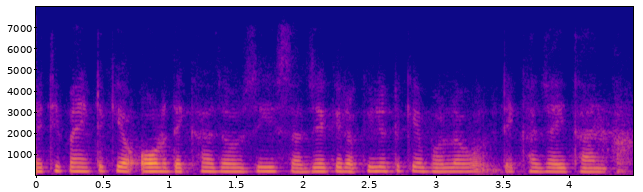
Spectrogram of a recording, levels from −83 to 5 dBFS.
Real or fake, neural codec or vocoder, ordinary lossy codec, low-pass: fake; codec, 24 kHz, 0.5 kbps, DualCodec; Opus, 24 kbps; 7.2 kHz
